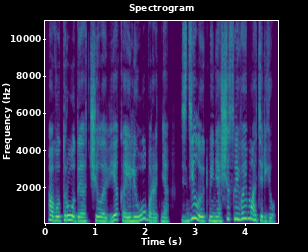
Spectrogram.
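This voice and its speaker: A woman voicing a defiant, sharp-tongued young wife who argues with sarcasm and passion. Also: medium pitch, fairly quick, no room sound, clean studio sound, lightly acted. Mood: indignant. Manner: indignant, sarcastic, impassioned.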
